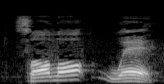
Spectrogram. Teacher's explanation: اللام مغلظة لكن الواو مش مغلظة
